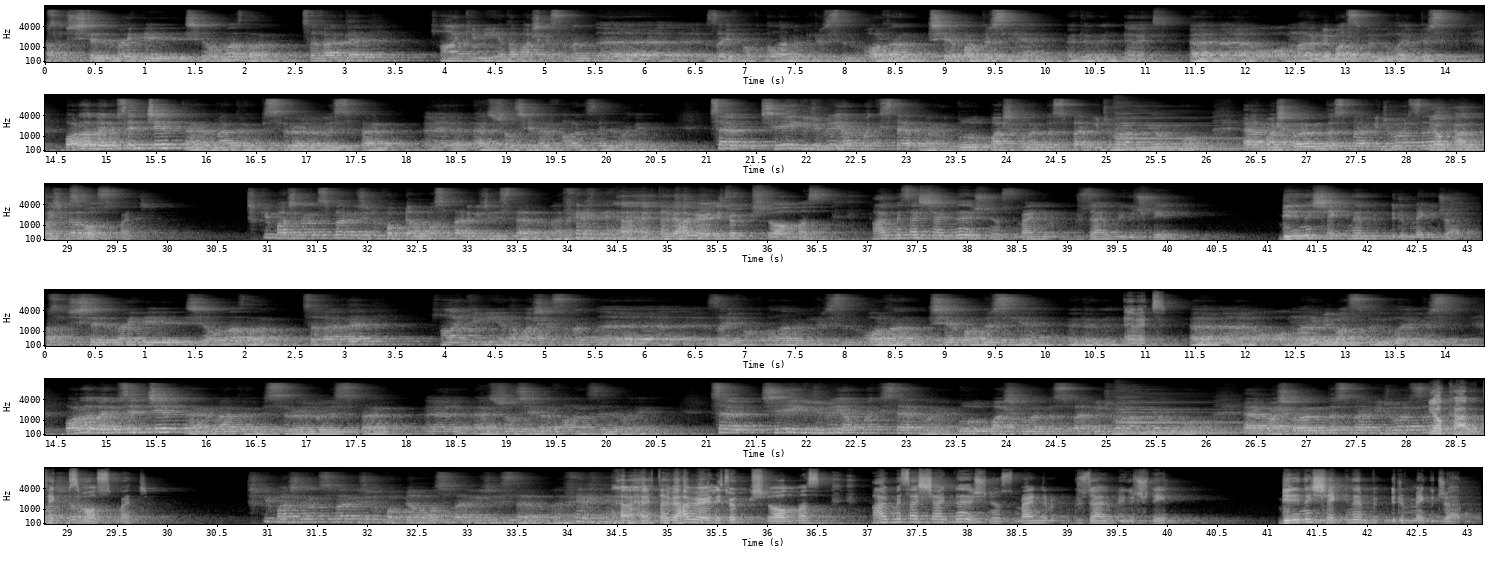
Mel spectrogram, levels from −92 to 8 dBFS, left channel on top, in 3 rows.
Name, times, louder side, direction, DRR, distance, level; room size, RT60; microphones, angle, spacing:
voice 1, 0.0-2.2 2.6-3.2 3.9-10.6 11.4-17.9 18.2-20.4 21.0-29.1 30.9-34.5 37.7-37.8, left 1 dB, 65° left, -4 dB, 3.5 m, -23 dB
voice 2, 10.8-11.2 28.2-29.7 34.4-36.5 37.0-40.0 41.1-42.9, right 5 dB, 70° right, 12 dB, 0.6 m, -22 dB
Acoustic guitar / Strum, 25.1-29.3, left 1 dB, 30° left, 3.6 m, -33 dB
16.5 x 8.8 x 3.8 m, 1.5 s
head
